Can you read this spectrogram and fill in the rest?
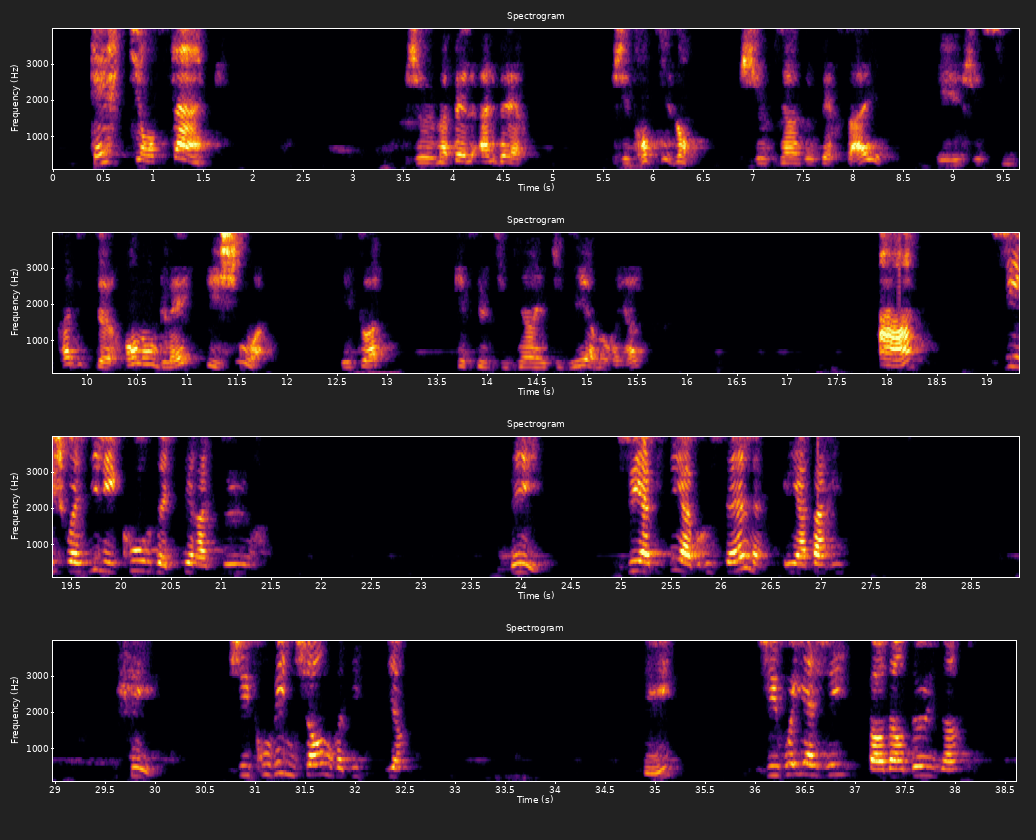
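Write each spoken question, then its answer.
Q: Et toi, qu'est-ce que tu viens étudier à Montréal?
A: A: J'ai choisi les cours de littérature.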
